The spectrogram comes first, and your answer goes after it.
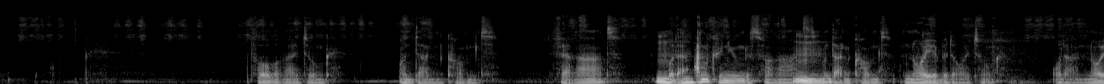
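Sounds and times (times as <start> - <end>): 
pen scratching on paper: 0.2 - 4.6, 5.6 - 8.0, 9.3 - 11.0
speech: 2.6 - 5.0, 5.6 - 11.0.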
